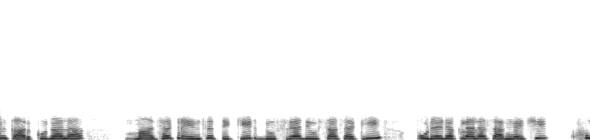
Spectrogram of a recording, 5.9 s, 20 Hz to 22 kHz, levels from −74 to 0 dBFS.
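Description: Speech, carried throughout by the iLBC codec. Nothing survives above about 3.4 kHz, and the voice sounds rough and slightly synthetic, consistent with 30 ms frames coded independently at 13.33 kbps. A plain telephone band limit would sound muffled but not grainy.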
